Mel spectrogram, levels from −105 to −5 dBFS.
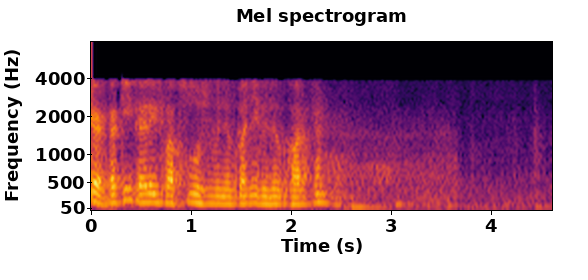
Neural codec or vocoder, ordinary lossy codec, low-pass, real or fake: codec, 16 kHz in and 24 kHz out, 0.9 kbps, LongCat-Audio-Codec, fine tuned four codebook decoder; AAC, 16 kbps; 7.2 kHz; fake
